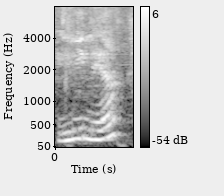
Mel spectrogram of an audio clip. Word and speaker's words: línea: tilde, que es esdrújula, línea de tiempo. Fijaos, línea, estas dos vocales son fuertes, con lo cual van en sílabas distintas, línea, 3 sílabas, el acento está en la primera, esdrújula con tilde.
